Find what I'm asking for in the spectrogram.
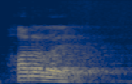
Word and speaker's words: Hanalei: Hanalei.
